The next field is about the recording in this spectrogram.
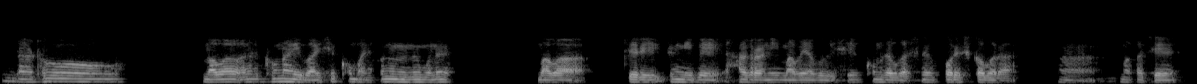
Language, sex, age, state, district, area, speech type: Bodo, male, 18-30, Assam, Kokrajhar, rural, conversation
